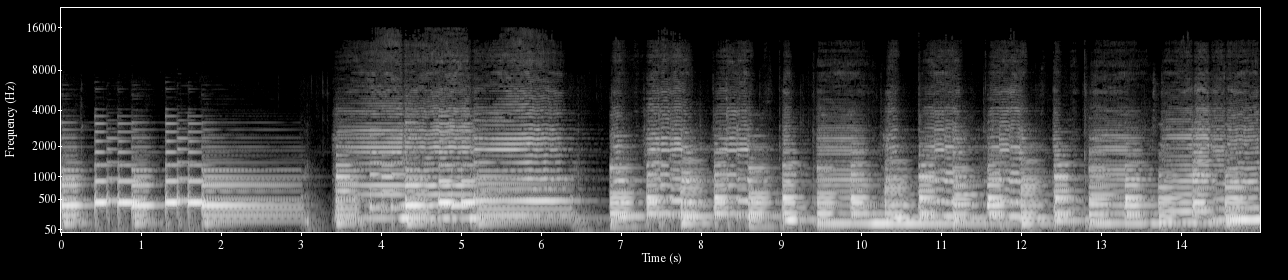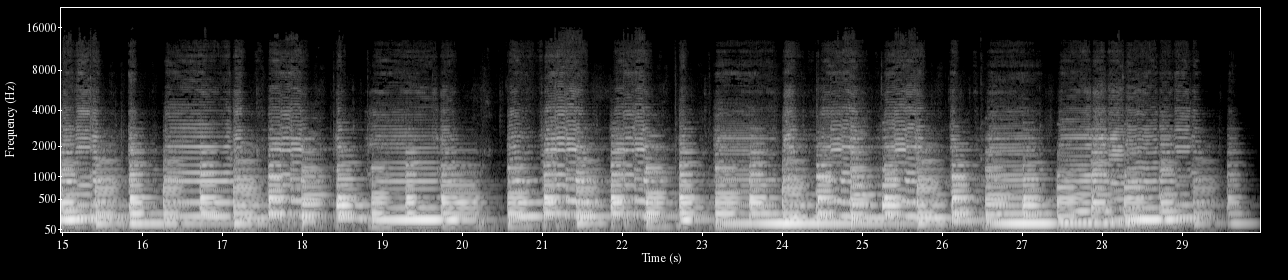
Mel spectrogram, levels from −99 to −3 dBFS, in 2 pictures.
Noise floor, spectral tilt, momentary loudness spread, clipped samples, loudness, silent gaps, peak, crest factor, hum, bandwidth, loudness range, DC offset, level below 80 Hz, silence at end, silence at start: -40 dBFS; -9.5 dB/octave; 8 LU; under 0.1%; -20 LUFS; none; -2 dBFS; 16 dB; none; 6 kHz; 3 LU; under 0.1%; -54 dBFS; 0.1 s; 0 s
